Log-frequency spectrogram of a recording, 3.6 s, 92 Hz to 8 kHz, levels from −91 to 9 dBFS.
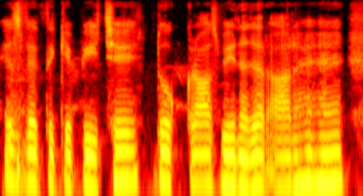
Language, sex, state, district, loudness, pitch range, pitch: Hindi, male, Uttar Pradesh, Lucknow, -15 LUFS, 115-125 Hz, 120 Hz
